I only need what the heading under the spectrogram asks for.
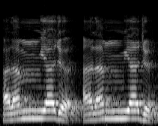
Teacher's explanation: Qalqalah namun dia pantulannya lebih cepat dan sedikit, tidak terlalu jelas. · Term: Qalqalah syughra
